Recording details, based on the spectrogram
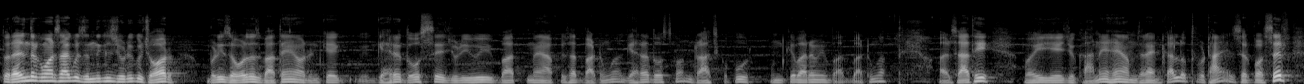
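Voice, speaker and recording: A man's voice: fairly low pitch, quick pace, hardly any pauses. A man hosting a music show, telling anecdotes in a chatty, conversational way straight to his listeners. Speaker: radio show host. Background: music playing behind the voice.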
